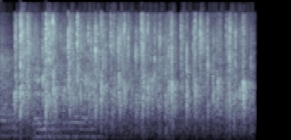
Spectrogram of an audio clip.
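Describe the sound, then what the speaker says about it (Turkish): Steady applause from a crowd at a political party visit, dense and continuous clapping for a couple of seconds before cutting off abruptly. "güçlü bir alkışla"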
